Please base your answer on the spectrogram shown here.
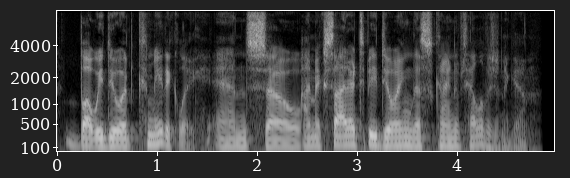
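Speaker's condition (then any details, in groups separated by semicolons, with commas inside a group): No condition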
